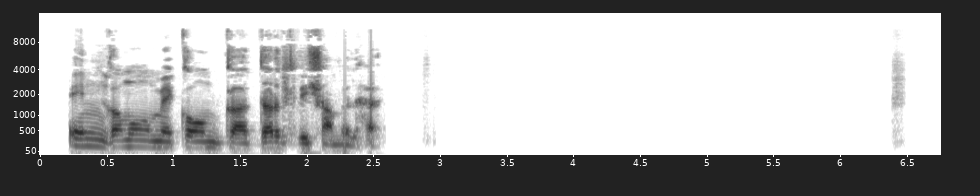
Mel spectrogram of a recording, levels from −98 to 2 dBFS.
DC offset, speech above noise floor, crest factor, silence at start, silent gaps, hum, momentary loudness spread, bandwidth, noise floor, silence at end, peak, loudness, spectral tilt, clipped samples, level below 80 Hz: under 0.1%; over 67 dB; 24 dB; 0.2 s; none; none; 9 LU; 11.5 kHz; under -90 dBFS; 4.2 s; -4 dBFS; -23 LUFS; -3 dB/octave; under 0.1%; -72 dBFS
